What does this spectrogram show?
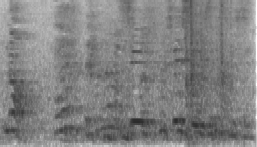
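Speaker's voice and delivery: excited. Real, not acted. Emphatic yes, yes, yes.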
